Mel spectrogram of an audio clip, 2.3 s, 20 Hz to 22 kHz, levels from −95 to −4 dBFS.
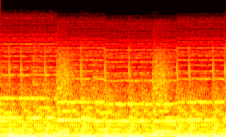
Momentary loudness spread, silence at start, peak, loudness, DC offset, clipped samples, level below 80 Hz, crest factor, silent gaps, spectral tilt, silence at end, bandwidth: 1 LU; 0 s; -4 dBFS; -15 LUFS; 3%; under 0.1%; -16 dBFS; 10 dB; none; -7.5 dB/octave; 0 s; 7.6 kHz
